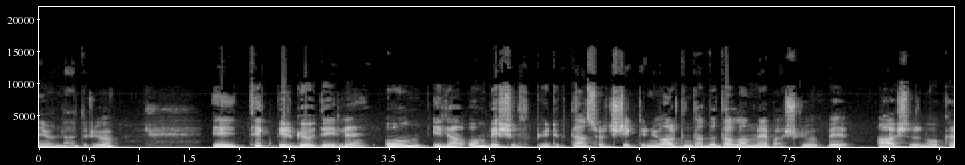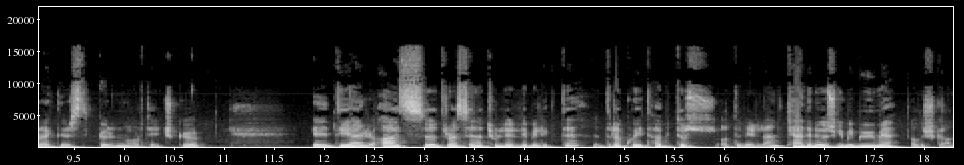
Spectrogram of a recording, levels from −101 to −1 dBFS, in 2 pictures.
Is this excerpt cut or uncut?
uncut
